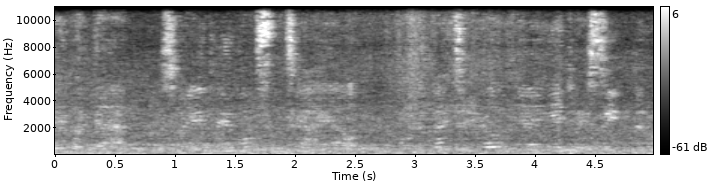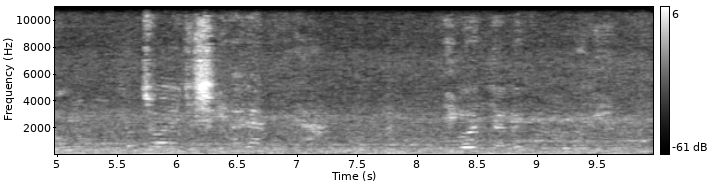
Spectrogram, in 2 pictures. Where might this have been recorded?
on a subway train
